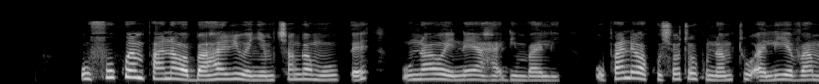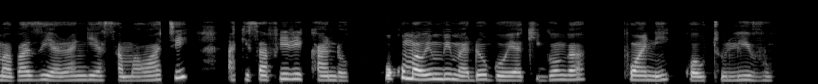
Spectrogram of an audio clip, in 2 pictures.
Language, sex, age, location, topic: Swahili, female, 25-35, Mombasa, government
